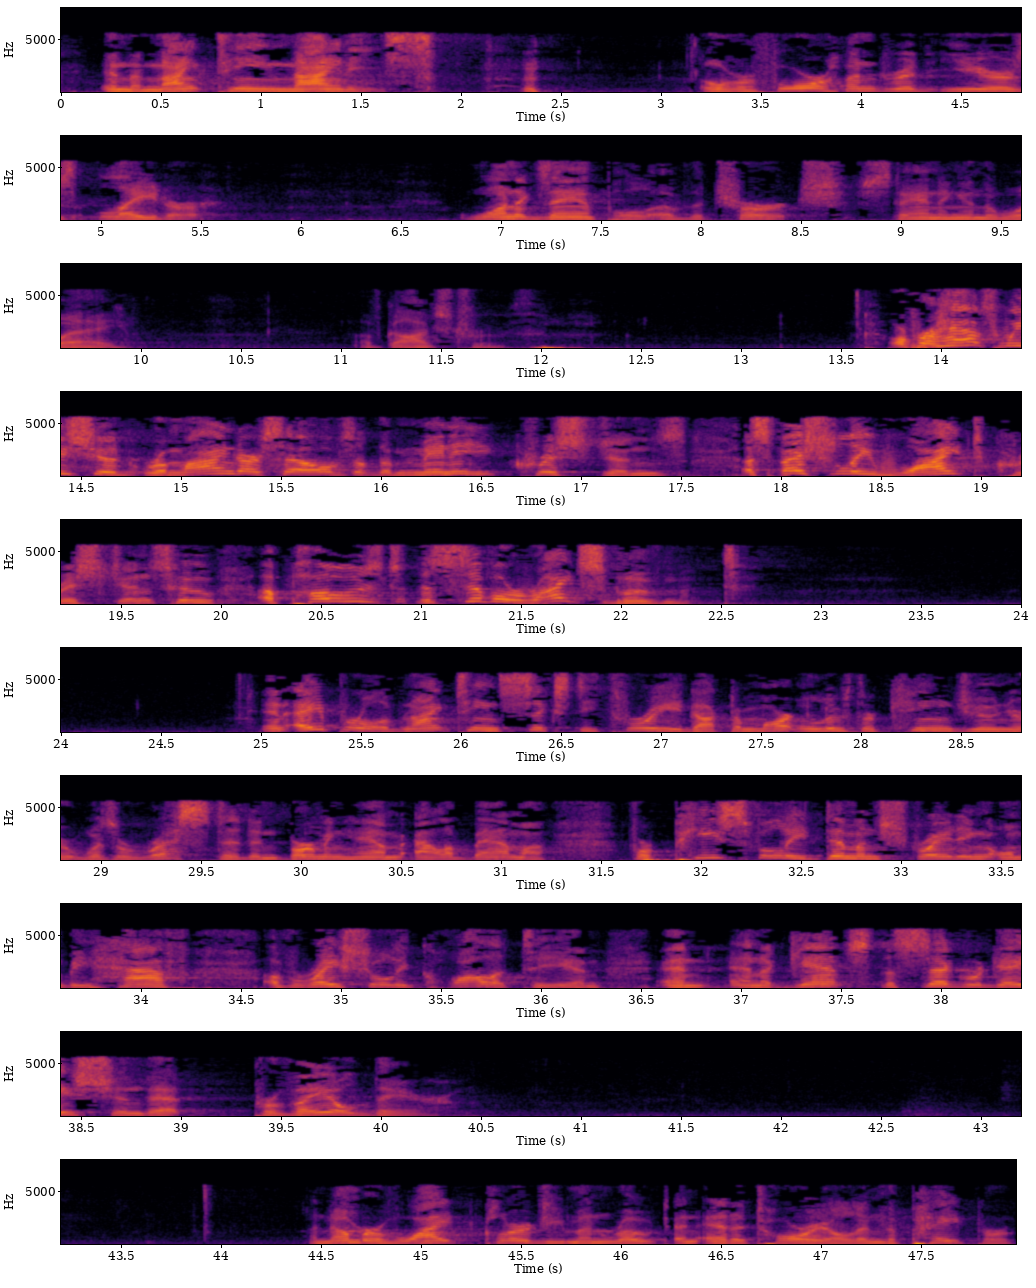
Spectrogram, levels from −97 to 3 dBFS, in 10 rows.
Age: 50-69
